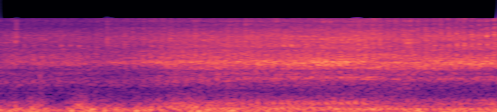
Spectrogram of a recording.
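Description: Wind buffeting the handlebar-mounted action camera's microphone while riding a road bike, with road and tyre hiss that grows louder about half a second in.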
